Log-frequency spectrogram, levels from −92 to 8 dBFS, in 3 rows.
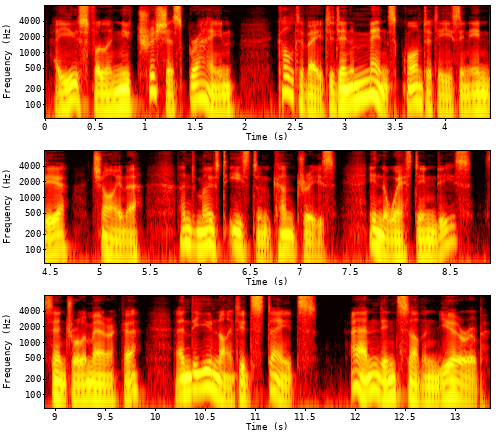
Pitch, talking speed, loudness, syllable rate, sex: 95 Hz, 135 wpm, -19 LUFS, 5.0 syllables/s, male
